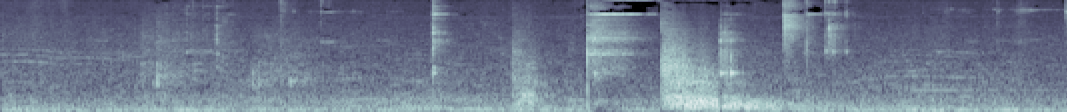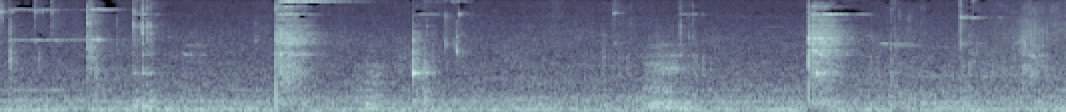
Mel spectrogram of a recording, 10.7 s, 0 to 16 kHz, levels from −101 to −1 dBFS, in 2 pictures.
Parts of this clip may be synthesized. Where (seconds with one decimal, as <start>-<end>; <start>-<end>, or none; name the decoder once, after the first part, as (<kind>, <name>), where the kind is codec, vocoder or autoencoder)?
none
